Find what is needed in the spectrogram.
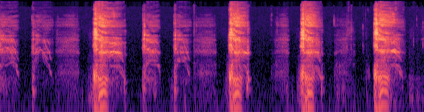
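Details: Allergic reaction to tree pollen and mold spores; repeated harsh hacking coughs between strained, whistling breaths; wheezing with cough.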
